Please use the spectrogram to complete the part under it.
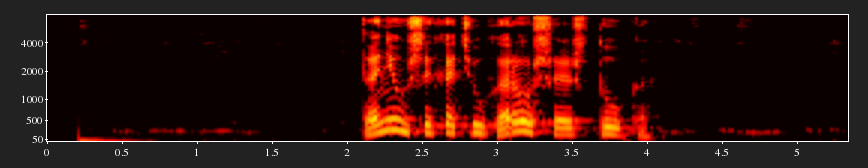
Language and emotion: Russian, positive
